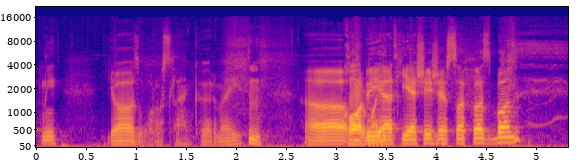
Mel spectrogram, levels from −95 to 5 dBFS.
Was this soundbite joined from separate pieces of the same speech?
no; 0 cuts

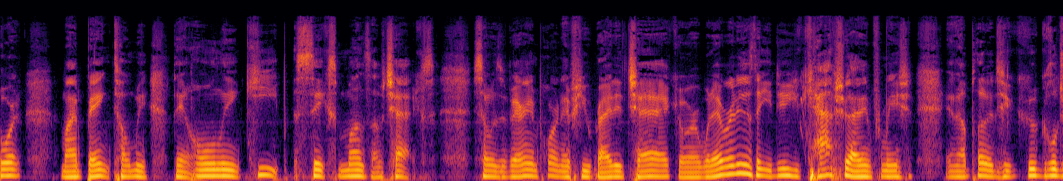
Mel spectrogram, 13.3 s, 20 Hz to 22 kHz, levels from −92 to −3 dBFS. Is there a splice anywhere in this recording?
no; 0 cuts

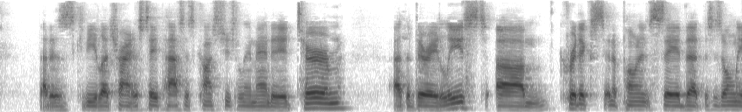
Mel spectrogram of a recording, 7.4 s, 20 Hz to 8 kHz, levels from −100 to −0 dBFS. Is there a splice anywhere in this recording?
no; 0 cuts

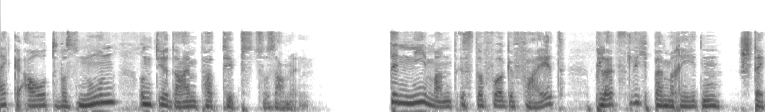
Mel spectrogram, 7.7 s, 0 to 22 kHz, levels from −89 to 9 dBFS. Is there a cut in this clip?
no; 0 cuts

